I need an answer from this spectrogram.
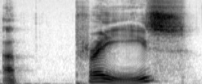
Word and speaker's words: Apries: new pharaoh of Egypt, a guy by the name of Apries, let me see if I can spell it for you, A-P-R-I-E-S is the anglicized version of that.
